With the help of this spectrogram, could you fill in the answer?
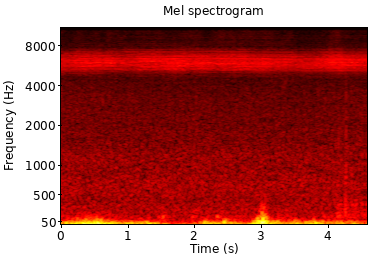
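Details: Crickets by day: a steady, unbroken high-pitched trill runs throughout, over low rumbling noise with a soft thump near the three-second mark.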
